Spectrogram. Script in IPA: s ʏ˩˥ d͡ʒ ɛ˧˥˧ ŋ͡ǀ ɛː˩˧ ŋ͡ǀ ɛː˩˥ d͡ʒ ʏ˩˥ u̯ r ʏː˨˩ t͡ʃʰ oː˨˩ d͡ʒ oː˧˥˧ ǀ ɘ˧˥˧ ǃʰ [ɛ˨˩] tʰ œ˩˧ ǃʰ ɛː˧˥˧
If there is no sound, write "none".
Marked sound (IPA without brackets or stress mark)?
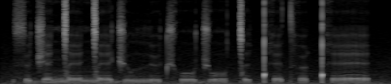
ɛ˩˧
